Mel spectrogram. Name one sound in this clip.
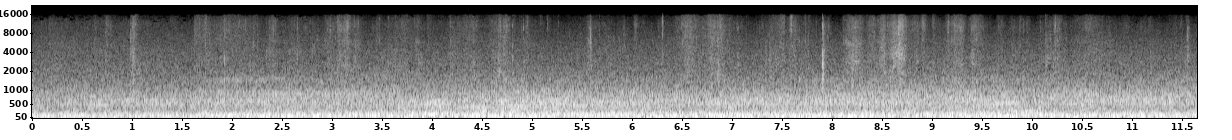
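Sticks knock and scrape together close by.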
